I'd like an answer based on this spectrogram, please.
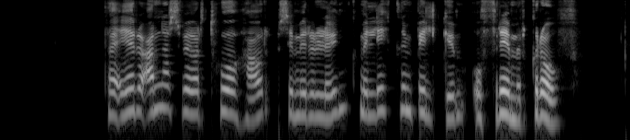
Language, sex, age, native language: Icelandic, female, 40-49, Icelandic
